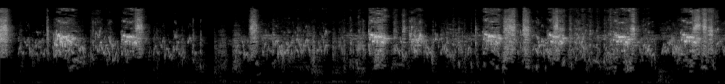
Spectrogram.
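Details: Budgerigar warbling continuously with scratchy, buzzy chatter and a string of bright chirps spaced less than a second apart.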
